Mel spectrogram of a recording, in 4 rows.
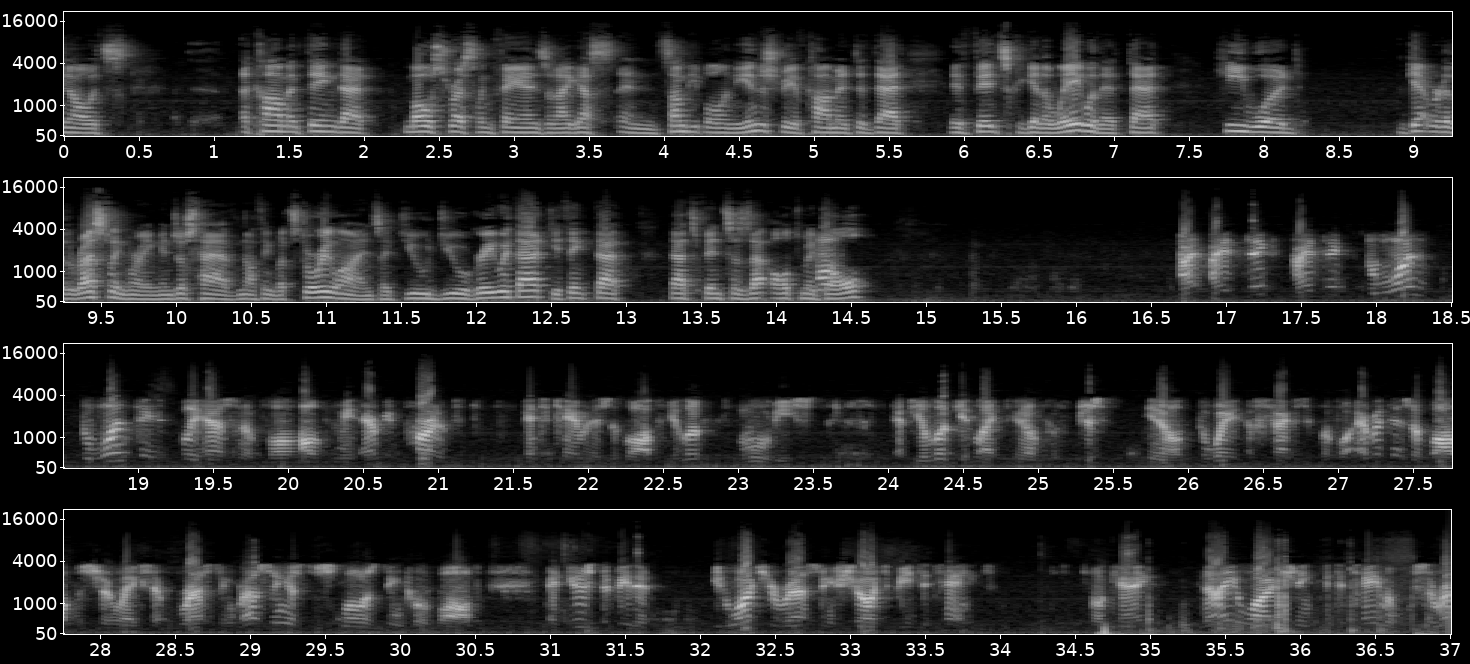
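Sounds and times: man talking over telephone: 0:00.0 - 0:08.3, 0:09.0 - 0:14.6, 0:16.8 - 0:37.0.

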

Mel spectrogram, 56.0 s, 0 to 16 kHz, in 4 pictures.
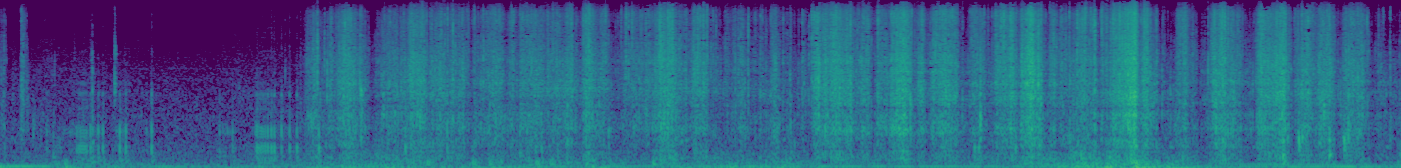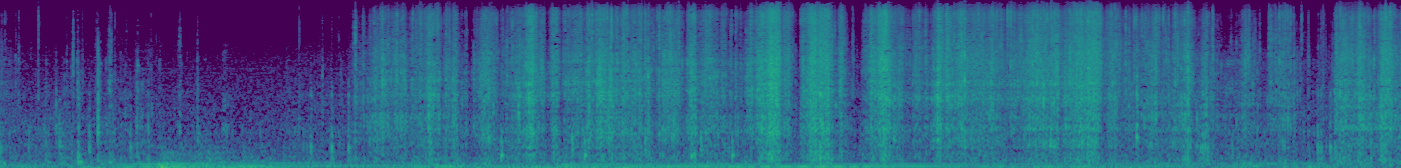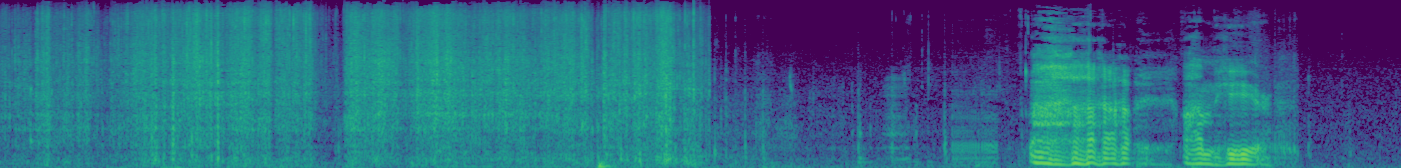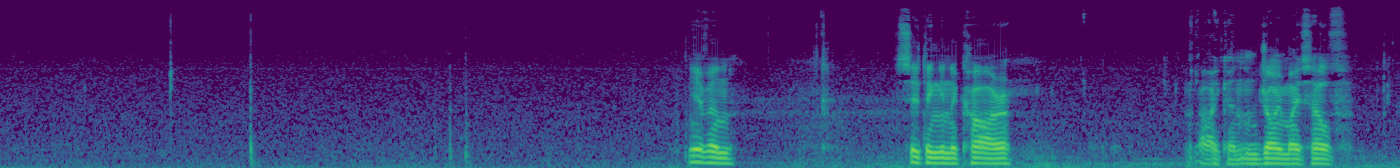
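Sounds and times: plastic packaging crinkling: 0:00.0 - 0:00.4, 0:02.6 - 0:15.5, 0:17.2 - 0:35.6.

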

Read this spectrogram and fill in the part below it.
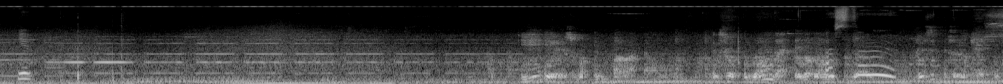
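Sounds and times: soft background music: 0:00.0 - 0:06.5.

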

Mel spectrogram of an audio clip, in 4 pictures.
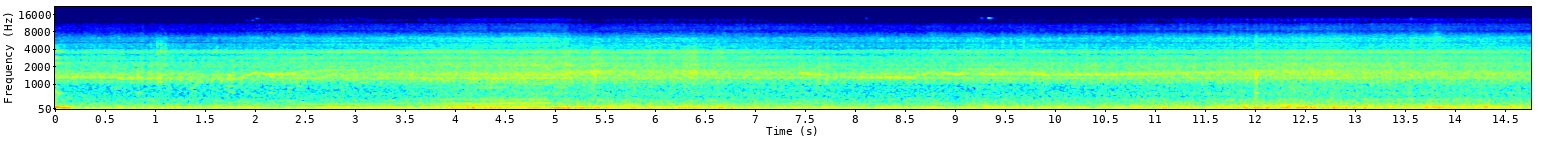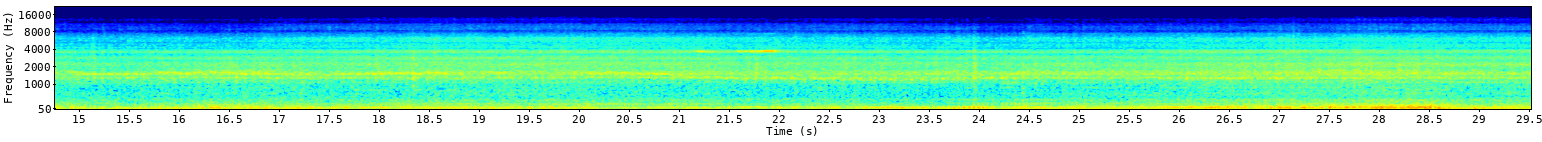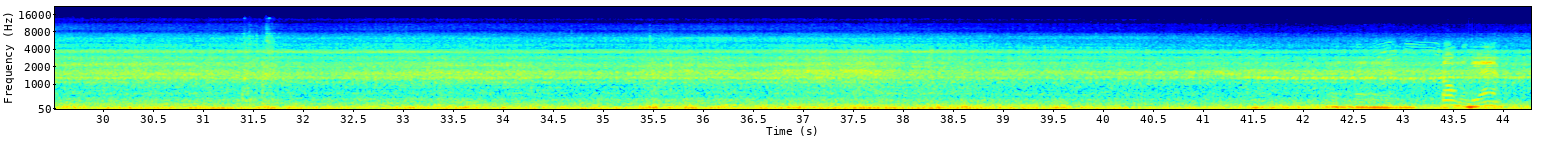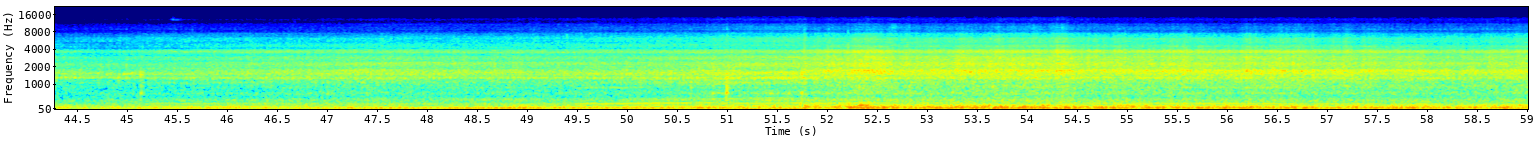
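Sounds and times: motorcycle engine rumbling: 0:00.0 - 0:59.0.

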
